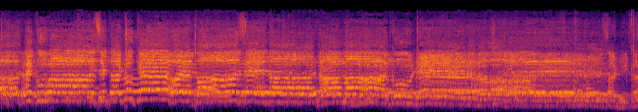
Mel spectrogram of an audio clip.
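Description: A group of men chanting a Shia noha (lament) together into a microphone, unaccompanied, in long held, wavering notes.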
